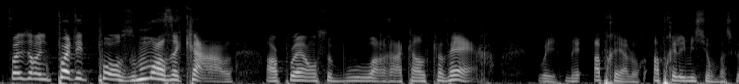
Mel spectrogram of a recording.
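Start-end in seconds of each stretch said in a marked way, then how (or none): 0.1-2.3 put-on high, loud American-accented French. American agreeing to the music break, loud American accent. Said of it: "bel accent de bouffeur d'hamburger". 2.7-5.0 put-on slow American-accented French. American promising drinks after the break, American accent. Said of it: "bel accent de bouffeur d'hamburger".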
